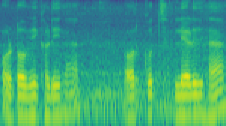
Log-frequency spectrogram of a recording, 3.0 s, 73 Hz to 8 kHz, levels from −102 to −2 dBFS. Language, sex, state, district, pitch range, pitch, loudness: Hindi, male, Uttar Pradesh, Saharanpur, 110-125 Hz, 115 Hz, -17 LUFS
